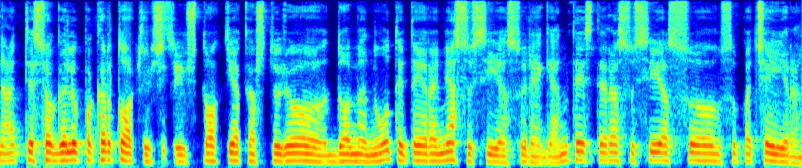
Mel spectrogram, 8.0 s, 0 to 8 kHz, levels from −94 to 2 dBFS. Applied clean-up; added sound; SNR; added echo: neural mask model Resemble Enhance denoiser.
